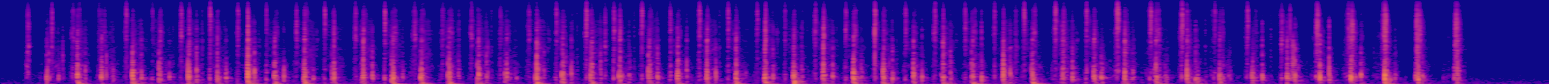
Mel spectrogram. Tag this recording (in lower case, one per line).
run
